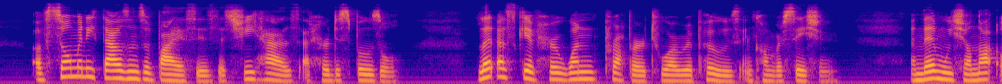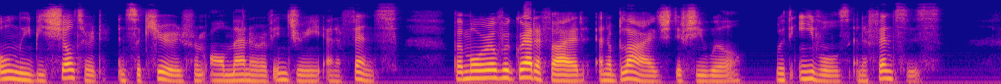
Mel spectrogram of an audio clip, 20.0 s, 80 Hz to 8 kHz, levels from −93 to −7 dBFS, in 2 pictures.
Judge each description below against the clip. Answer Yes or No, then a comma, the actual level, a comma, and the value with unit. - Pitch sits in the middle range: Yes, medium, 165 Hz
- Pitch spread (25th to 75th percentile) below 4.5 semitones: No, average, 4.9 semitones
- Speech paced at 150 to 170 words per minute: Yes, average, 155 wpm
